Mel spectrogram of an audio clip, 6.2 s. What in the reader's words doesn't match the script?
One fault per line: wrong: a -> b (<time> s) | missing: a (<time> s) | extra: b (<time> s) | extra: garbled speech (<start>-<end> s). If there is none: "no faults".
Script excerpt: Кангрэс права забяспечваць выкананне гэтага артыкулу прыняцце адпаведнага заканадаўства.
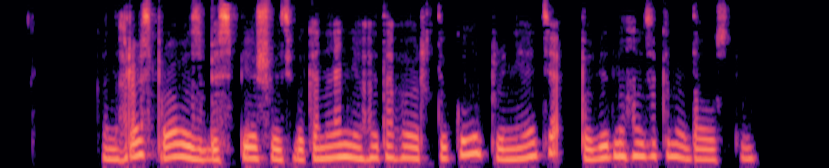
no faults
